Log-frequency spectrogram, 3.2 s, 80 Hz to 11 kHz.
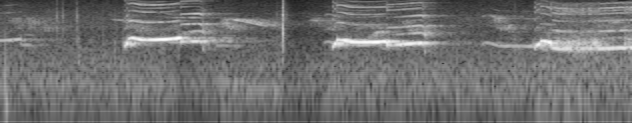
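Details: Red-crested cardinal feeding on fruit and seeds in Esperanza, Santa Fe, Argentina, 2022; three loud, nasal, harmonic-rich calls, each about half a second long, separated by short pauses, with a faint softer note near the start.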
